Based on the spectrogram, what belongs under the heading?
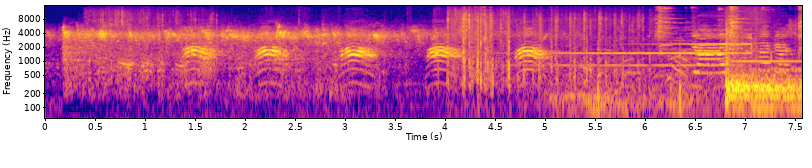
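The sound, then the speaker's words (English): A crow caws about five times in a steady, evenly spaced series over a hum of outdoor background noise that later picks up with clattering and a faint ringing tone. “我们都知道这个有些地方这个乌鸦就特别多，在北京有聚集地，它不是一个偶然现象。”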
